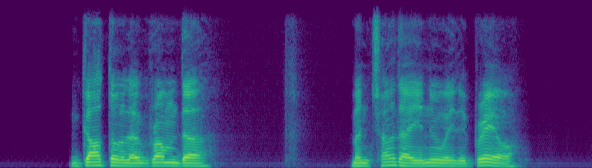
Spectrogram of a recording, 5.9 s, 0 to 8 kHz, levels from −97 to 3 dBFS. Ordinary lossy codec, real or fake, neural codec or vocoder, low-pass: Opus, 64 kbps; fake; codec, 16 kHz in and 24 kHz out, 0.4 kbps, LongCat-Audio-Codec, two codebook decoder; 7.2 kHz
